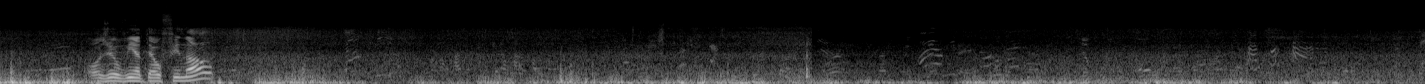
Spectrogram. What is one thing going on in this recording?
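Waves wash against rocks.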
